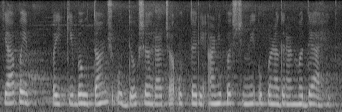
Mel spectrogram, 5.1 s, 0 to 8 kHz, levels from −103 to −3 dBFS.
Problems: constant background noise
